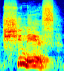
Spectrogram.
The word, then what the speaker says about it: chinês: Chinês também é uma palavra que tem um som característico de outra letra, né? Aqui no começo. CH, som de X nesta palavra.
